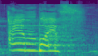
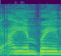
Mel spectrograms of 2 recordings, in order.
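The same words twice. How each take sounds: First: Very high toddler imitation; cute toddler voice. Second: Said in the usual way. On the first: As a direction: lisp it like a tiny child. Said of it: "that cute little toddler voice".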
